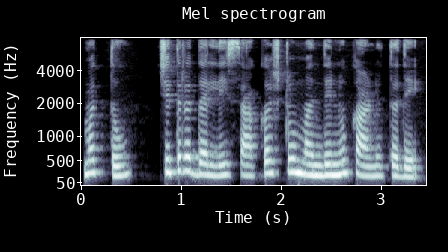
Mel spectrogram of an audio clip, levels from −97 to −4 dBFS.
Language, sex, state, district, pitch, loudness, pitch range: Kannada, female, Karnataka, Belgaum, 215 Hz, -14 LUFS, 200-250 Hz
